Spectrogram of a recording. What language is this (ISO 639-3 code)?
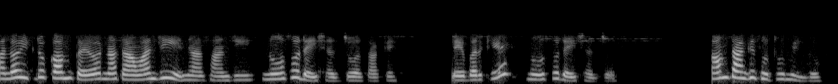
snd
